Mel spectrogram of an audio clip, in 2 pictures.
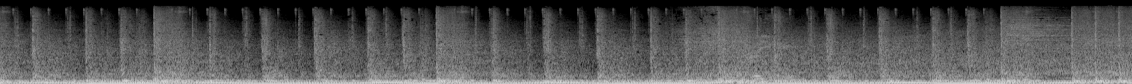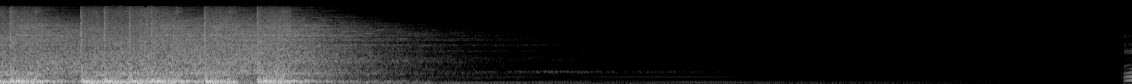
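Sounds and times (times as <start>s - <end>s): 
bass drums: 0.0s - 15.3s.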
